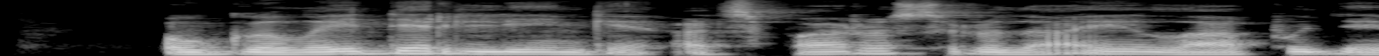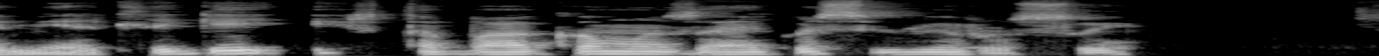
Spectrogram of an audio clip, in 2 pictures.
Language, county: Lithuanian, Vilnius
